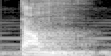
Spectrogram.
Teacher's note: दंत से उच्चारण होता है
